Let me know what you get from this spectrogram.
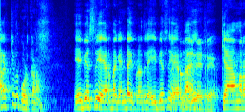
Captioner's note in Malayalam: ചീറ്റുന്നു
